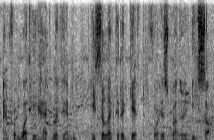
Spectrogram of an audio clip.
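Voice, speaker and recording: A man narrating a scripted Bible drama in a solemn, measured storytelling manner, with music behind him. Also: low voice.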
